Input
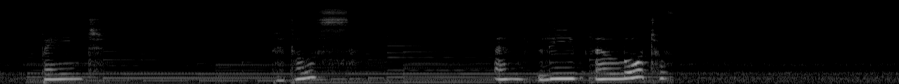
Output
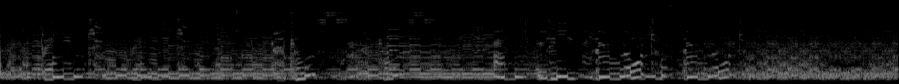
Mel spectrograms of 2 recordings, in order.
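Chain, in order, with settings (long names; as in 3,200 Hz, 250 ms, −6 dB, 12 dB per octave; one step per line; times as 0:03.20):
pitch shifter gated in a rhythm +6 semitones, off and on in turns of 105 ms
Butterworth high-pass 310 Hz 48 dB per octave
upward compression, threshold −36 dBFS
single-tap delay 879 ms −10 dB
rotating-speaker cabinet horn 7 Hz, later 0.75 Hz, at 0:01.71
multiband upward and downward compressor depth 100%
level +3 dB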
